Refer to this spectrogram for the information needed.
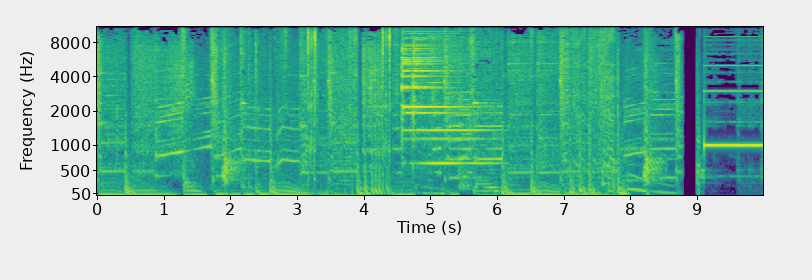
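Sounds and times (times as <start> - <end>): bright bell-like chime: 4.6 - 6.4.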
